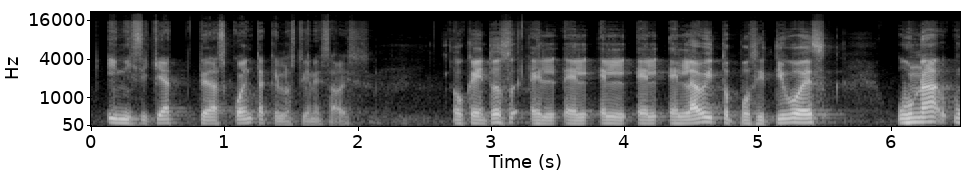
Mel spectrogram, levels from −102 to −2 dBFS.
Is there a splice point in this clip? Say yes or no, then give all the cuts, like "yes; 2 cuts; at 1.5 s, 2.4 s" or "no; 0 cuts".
no; 0 cuts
